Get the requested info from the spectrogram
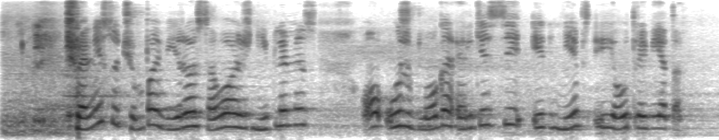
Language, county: Lithuanian, Panevėžys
